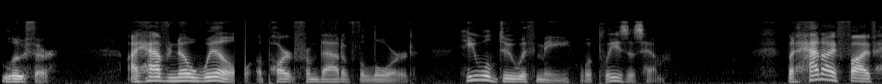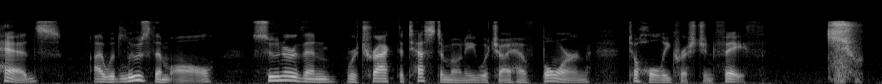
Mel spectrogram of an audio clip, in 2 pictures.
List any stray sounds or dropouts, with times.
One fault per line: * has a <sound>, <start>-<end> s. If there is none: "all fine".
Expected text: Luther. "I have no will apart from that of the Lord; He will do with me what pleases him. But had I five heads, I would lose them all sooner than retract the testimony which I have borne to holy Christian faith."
* has a dropout, 2.3-2.5 s
* has a sneeze, 17.1-17.5 s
